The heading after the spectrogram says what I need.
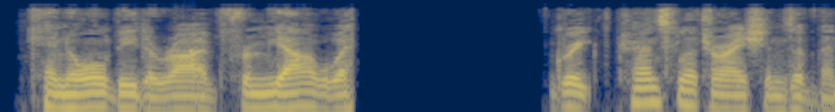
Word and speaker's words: Yahweh: read Ua, Ui, and Iho-wa. Ginsburg's edition of the Masoretic text vowel points the divine name to read Iho-wa. GE 3. 14. FT and Hebrew scholars generally favor Yahweh as the most likely pronunciation.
